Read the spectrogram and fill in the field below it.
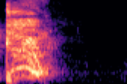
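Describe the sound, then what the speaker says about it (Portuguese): A single short, sharp cough, close and loud, that dies away quickly into silence. "desculpa pela tossida aí"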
